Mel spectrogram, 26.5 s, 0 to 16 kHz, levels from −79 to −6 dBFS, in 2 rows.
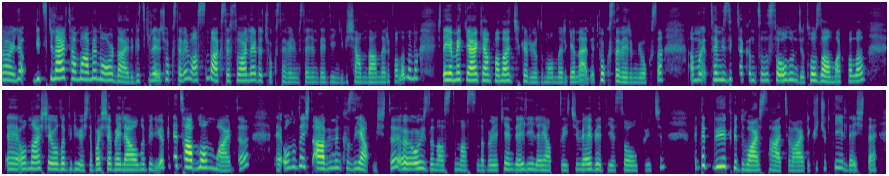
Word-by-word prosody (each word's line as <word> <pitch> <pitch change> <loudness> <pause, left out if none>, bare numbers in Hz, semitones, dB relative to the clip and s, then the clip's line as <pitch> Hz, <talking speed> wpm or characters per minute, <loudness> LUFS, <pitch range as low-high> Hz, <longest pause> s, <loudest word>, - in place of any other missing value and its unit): öyle. 295 +2 0
Bitkiler 350 +5 +5
tamamen 330 0 +2
oradaydı. 240 -8 0
Bitkileri 270 +3 -3
çok 300 -1 -8
severim. 300 +4 -4
Aslında 280 +5 0
aksesuarları 260 +2 +1
da 260 - -3
çok 255 - -15
severim 195 -3 -11
senin 200 +1 -11
dediğin 200 0 -11
gibi 195 +2 -17
şamdanları 200 +1 -4
falan 235 +8 -6
ama 365 -1 -4 0.3
işte, 285 - +2
yemek 295 +1 +5
yerken 270 -1 +8
falan 255 +1 +3
çıkarıyordum 200 -5 -8
onları 200 0 -8
genelde. 210 +1 -2
Çok 285 -2 -3
severim 200 -5 -3
yoksa 190 +10 -6 0.4
ama 280 +2 -2
temizlik 300 +1 -4
takıntılısı 275 -1 -4
olunca 265 -4 -1
toz 270 +2 0
almak 220 -1 +1
falan, 245 +5 -1 0.4
eee, 240 -1 -1
onlar 255 +2 +1
şey 255 -2 0
olabiliyor, 240 -1 -3
işte, 210 +1 -9
başa 235 0 +1
bela 220 -1 +3
olabiliyor. 230 +1 -5
Bir 390 0 0
de 385 - -15
tablom 300 -3 +8
vardı. 190 - -1 0.4
E, - - -3
onu 310 +4 -4
da, 375 - 0
işte, 350 0 -4
abimin 270 +3 +6
kızı 265 -3 -10
yapmıştı. 240 0 -1
E, 310 -5 +2
o 245 +2 +3
yüzden 225 -5 -6
astım 210 +1 -7
aslında, 200 0 -9
böyle, 210 0 -5
kendi 225 0 -4
eliyle 225 -1 -3
yaptığı 205 +1 -5
için 210 +2 -9
ve 225 - -1
ev 230 0 +1
hediyesi 205 -2 -6
olduğu 200 0 -7
için. 320 - -12 0.4
Bir - - -15
de 395 - +2
büyük 345 -2 +5
bir 285 - -3
duvar 205 -3 +3
saati 195 -2 -3
vardı. 190 +1 -2
Küçük 265 +4 -14
değil 290 -6 -6
de, 205 - -4
işte, - - -8
245 Hz, 180 wpm, -25 LUFS, 205-285 Hz, 0.4 s, yerken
